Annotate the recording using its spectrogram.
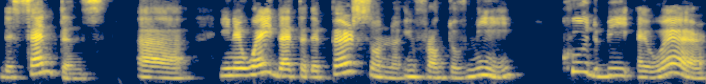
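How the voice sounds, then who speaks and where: A woman speaks very slowly in a somewhat breathy, medium-pitched voice, her pitch swinging very widely. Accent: Italian. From Italy. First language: Italian. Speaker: family mediator. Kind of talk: interview. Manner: halting, many fillers.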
